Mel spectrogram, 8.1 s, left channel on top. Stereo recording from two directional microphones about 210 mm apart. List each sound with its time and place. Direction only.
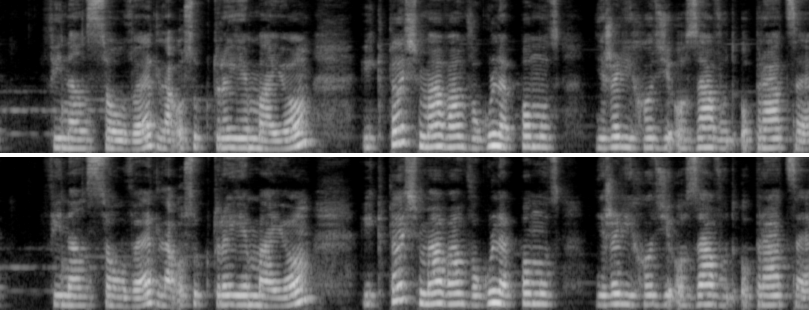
0.5 s speech: centre (ahead or behind)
